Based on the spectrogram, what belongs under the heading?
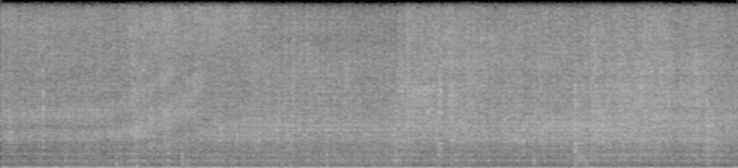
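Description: Chicken pieces sizzling in hot oil in a cast iron wok, a steady frying hiss over a low steady rumble, with a few light clicks of a metal fork and spatula against the wok as pieces are lifted out.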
